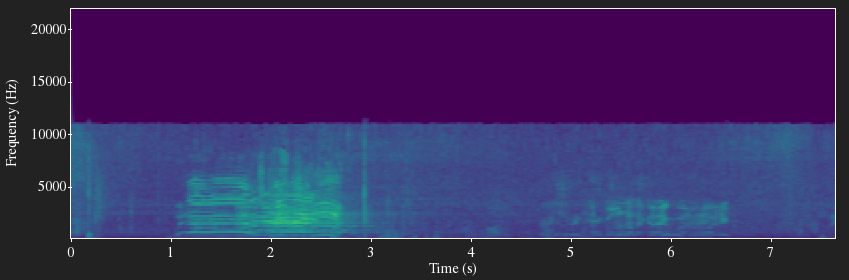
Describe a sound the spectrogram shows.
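Young men shout to each other from across an open field outdoors.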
